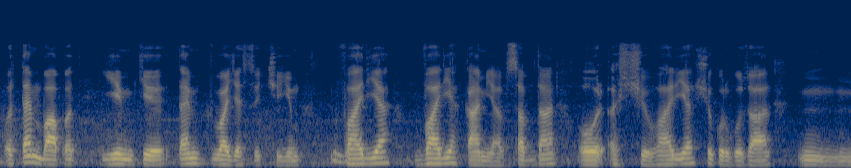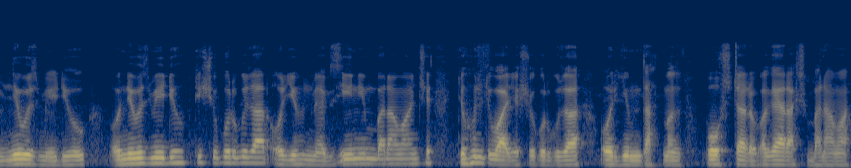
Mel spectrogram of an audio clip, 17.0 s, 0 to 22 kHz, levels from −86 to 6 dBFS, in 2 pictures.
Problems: none marked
